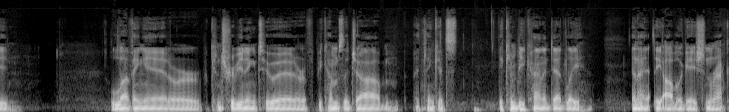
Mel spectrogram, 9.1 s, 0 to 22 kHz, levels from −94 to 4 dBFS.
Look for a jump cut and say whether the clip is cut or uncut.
cut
